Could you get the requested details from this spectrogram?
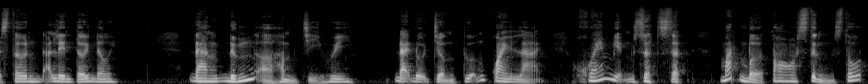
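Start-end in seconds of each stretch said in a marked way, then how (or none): none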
